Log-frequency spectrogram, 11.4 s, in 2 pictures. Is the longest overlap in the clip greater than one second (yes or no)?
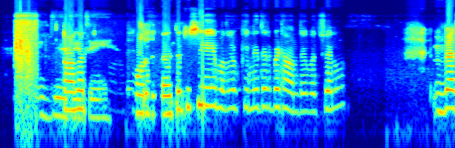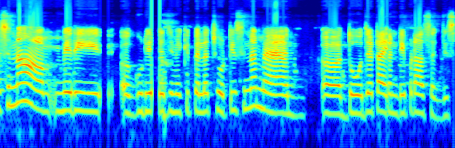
no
